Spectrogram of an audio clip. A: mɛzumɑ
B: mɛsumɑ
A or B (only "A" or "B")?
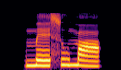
B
